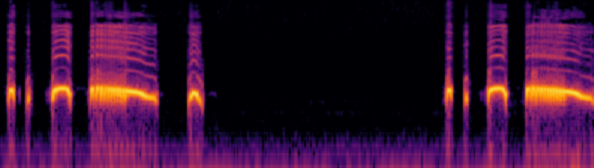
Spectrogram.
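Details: Spotted dove repeating a หลิ่วตัน-style song twice, meant to lure a training bird into answering: short notes, a rounded coo and a long falling coo, then silence before the phrase returns.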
